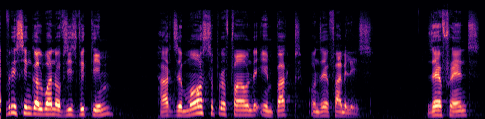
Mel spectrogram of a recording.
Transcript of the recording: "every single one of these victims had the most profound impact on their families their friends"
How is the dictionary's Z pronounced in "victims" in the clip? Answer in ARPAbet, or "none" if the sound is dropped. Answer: none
